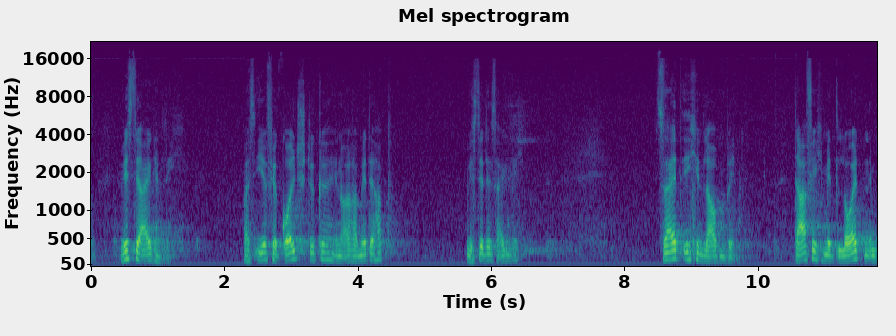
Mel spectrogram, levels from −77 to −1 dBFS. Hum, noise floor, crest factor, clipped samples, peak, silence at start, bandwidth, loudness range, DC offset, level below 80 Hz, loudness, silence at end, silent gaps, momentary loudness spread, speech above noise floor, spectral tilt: none; -52 dBFS; 22 dB; under 0.1%; -6 dBFS; 0 s; 19 kHz; 8 LU; under 0.1%; -60 dBFS; -26 LUFS; 0 s; none; 24 LU; 28 dB; -6 dB/octave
